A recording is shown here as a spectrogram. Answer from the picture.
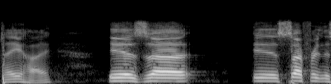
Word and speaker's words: real: the ha high right the Brazilian real pronounced he high is uh is suffering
